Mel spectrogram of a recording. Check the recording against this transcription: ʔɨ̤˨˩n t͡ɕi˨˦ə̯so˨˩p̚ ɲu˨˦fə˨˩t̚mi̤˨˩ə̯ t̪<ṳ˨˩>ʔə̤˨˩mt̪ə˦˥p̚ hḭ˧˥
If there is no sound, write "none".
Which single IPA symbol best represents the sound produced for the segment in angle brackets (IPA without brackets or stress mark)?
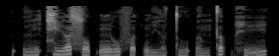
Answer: ṳ˨˩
